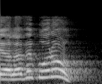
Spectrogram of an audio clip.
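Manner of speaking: high-pitched mock protest of a suffering man; retold pained cry. Allergic man answering his rescuer, imitated high helpless cry. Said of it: "δεν θέλω να φωνάζω".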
